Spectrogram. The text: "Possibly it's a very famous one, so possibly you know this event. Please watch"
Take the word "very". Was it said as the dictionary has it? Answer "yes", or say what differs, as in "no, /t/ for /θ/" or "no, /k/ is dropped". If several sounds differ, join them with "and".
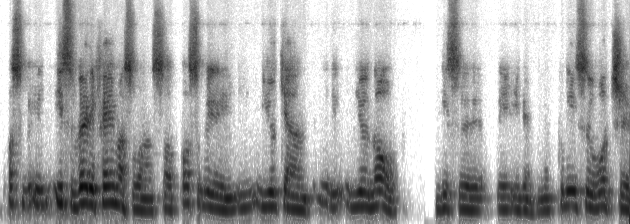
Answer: yes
